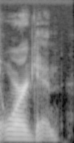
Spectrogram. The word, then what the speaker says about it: Oregon: It's actually pronounced Oregon.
